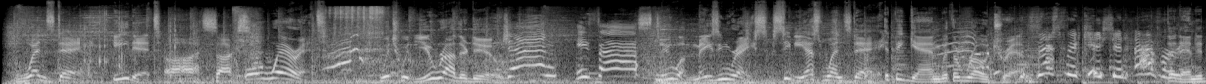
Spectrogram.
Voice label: Promo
